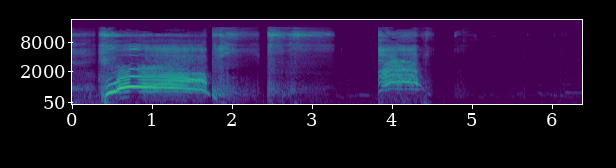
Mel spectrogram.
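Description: A person's high-pitched scream, rising then falling in pitch, lasting about a second and a half, followed by rough noisy sounds and a second, shorter cry about four seconds in.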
